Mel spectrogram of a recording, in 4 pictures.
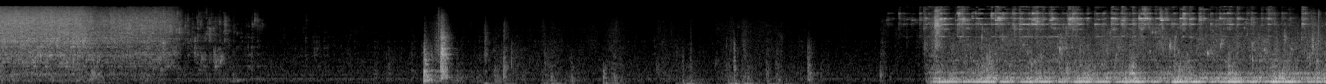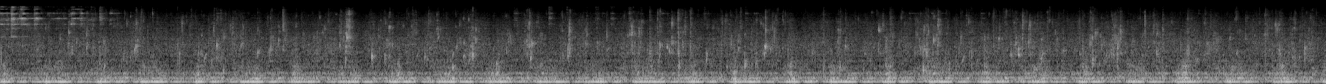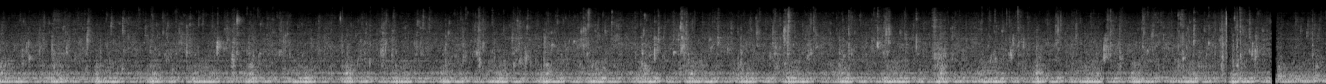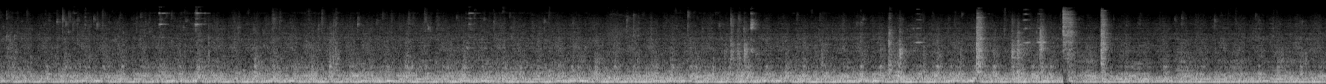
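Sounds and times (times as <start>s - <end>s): washer motor hum: 0.0s - 53.0s
agitator churning clothes in water: 9.2s - 53.0s.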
